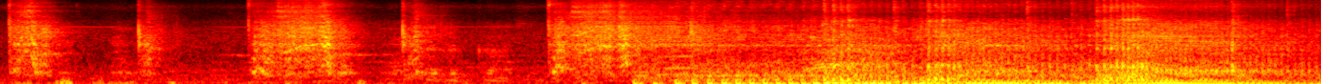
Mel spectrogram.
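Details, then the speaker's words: Old Yamaha Vega R after charging wiring fixed and a faulty new regulator/rectifier found burnt; quick crank, the single catches at once and idles steadily, starter fine and battery now charging. Normal start. "Oke, motor udah top chair kembali ya. Di starter juga udah enak."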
